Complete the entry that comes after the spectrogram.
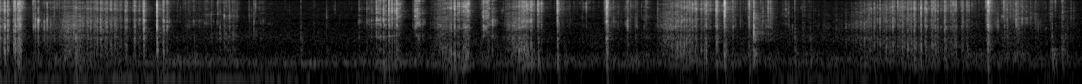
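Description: A solid, mauve-brown oval Timotei bar of dry soap, held in the hand, is shaved with a box cutter blade. Quiet, bright, crisp scraping and cutting strokes come in uneven bursts, with sharper clicks and crunches as the blade bites.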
